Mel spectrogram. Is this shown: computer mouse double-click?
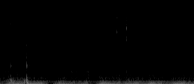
yes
